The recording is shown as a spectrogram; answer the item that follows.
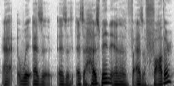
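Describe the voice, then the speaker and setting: A man's voice: fairly low pitch, big pitch swings, a little fast, dark tone. A young adult man, a children's church pastor, talking earnestly and reflectively in a podcast interview, with frequent fillers and restarts.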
